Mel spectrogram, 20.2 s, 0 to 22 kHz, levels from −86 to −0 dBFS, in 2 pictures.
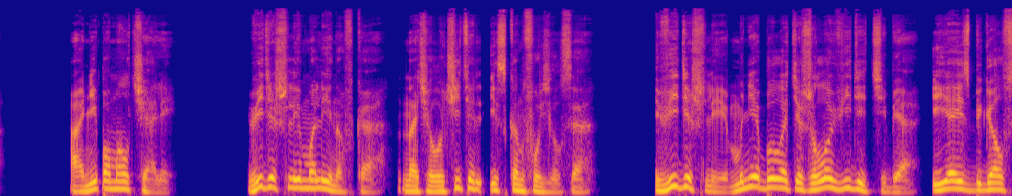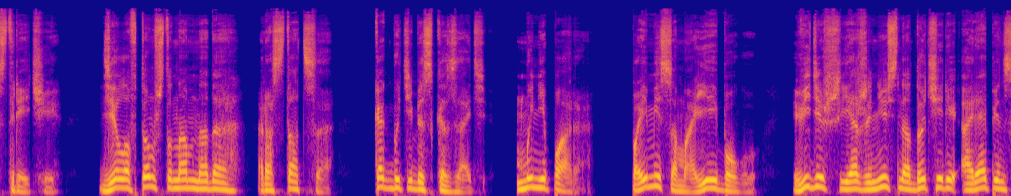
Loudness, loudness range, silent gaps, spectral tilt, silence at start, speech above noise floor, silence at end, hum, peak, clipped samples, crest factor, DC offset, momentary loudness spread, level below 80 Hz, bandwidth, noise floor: -15 LUFS; 3 LU; 1.97-2.47 s, 6.06-6.54 s, 9.27-9.32 s, 10.98-11.10 s, 13.71-13.86 s, 15.08-15.27 s, 16.14-16.43 s, 17.95-18.04 s; -5.5 dB/octave; 0.7 s; over 76 dB; 0 s; none; 0 dBFS; under 0.1%; 14 dB; under 0.1%; 12 LU; -46 dBFS; 18 kHz; under -90 dBFS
